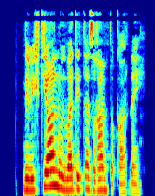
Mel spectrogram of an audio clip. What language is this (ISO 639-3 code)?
pus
